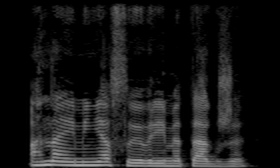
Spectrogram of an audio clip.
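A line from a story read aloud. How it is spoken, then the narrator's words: Consoling snort. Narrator (Russian): хмыкнул, вроде утешая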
